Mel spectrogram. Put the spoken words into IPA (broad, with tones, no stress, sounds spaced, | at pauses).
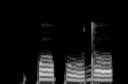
p ɤ˧ p u˧˩˧ d ɤ˧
